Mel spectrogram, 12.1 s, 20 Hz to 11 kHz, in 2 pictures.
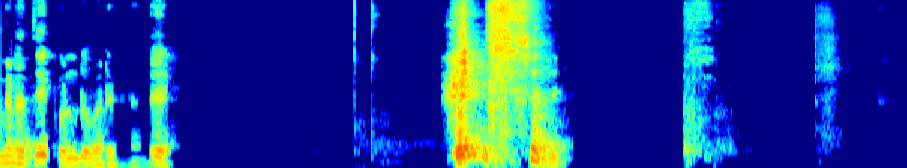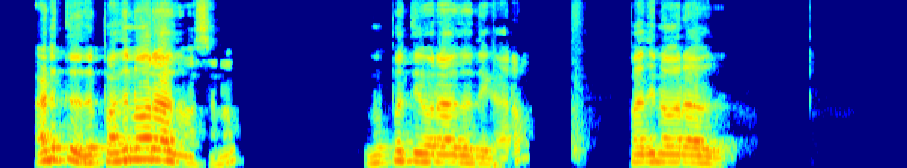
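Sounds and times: man speaking: 0.0s - 1.2s, 3.0s - 3.8s, 6.3s - 7.7s, 8.5s - 9.6s, 10.2s - 11.1s.

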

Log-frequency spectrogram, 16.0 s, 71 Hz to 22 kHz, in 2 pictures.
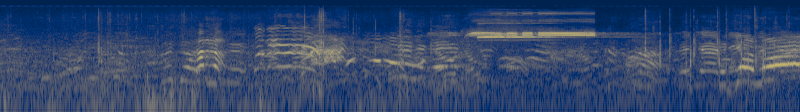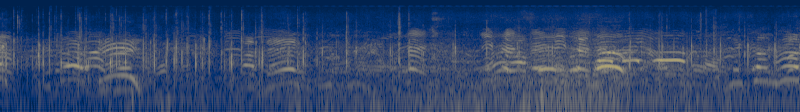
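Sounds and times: crowd and players shouting: 0.0s - 16.0s
referee's whistle blast: 4.2s - 6.6s.

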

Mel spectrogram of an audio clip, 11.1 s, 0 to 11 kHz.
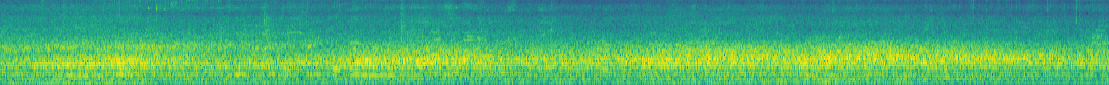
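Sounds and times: passers-by talking: 0.0s - 11.0s
road traffic: 0.0s - 11.0s.

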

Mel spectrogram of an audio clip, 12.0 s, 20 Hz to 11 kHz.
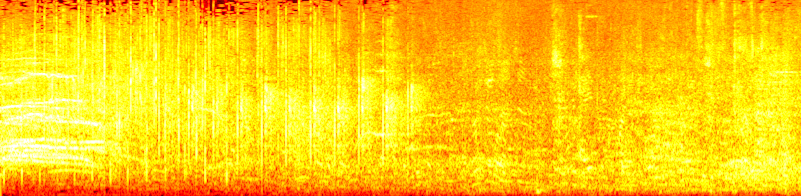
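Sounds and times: audience applause: 0.0s - 6.3s.

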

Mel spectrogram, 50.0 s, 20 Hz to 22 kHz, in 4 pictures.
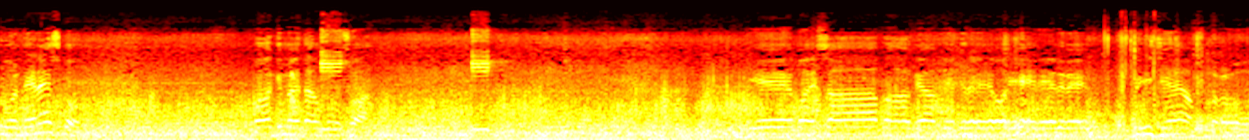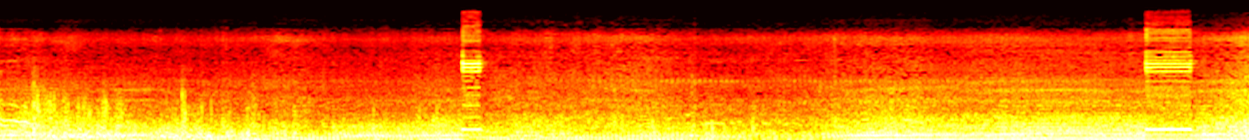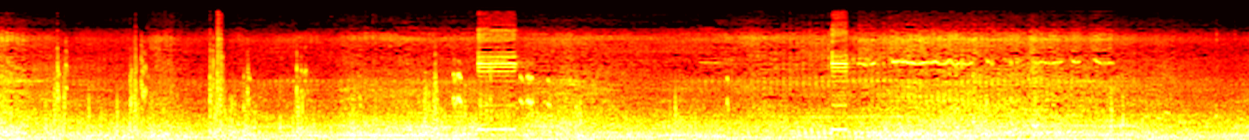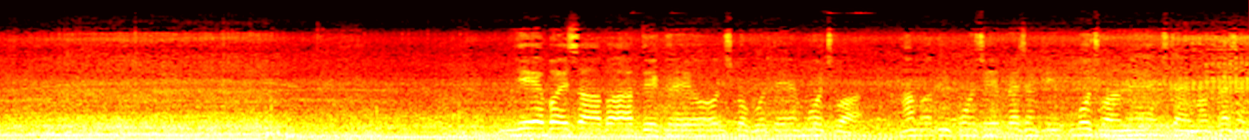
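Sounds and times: vehicle horn toots: 3.2s - 3.6s, 4.7s - 5.2s, 17.1s - 17.5s, 23.9s - 24.6s, 29.7s - 30.4s, 33.2s - 34.7s
motor scooter engine running: 31.5s - 34.7s.

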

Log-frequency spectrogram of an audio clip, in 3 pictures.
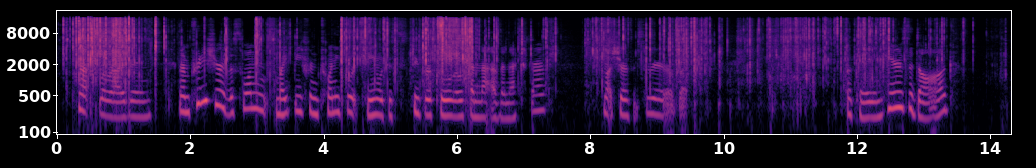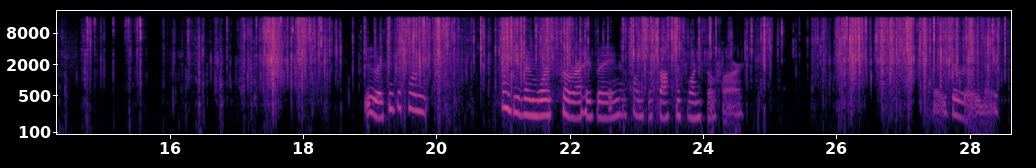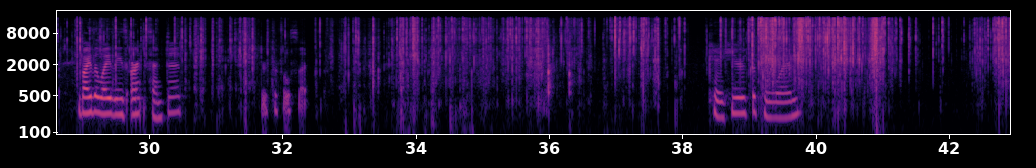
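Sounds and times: plastic bag crinkling: 0.0s - 42.9s.

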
